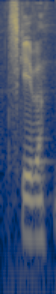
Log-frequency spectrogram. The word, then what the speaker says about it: Sceva: Sometimes it is, but it's talking about the sons of Sceva or Sceva. How do you say it? Sceva, yeah.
